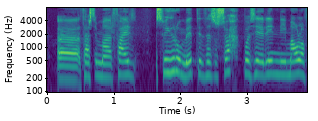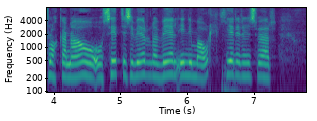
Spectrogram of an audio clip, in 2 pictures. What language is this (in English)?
Icelandic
